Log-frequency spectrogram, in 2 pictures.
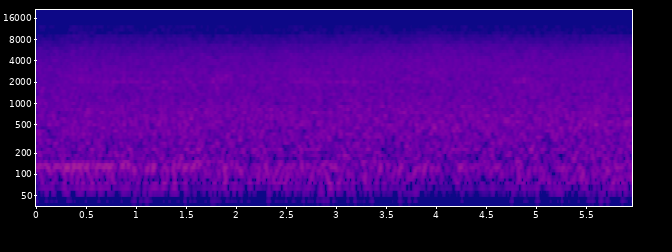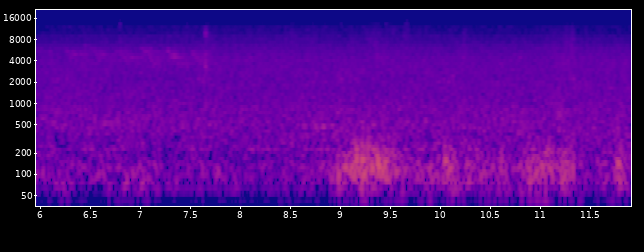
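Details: Steady outdoor rustling and low rumbling noise, like wind or distant weather, with a few soft thumps near the end and no animal calls.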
